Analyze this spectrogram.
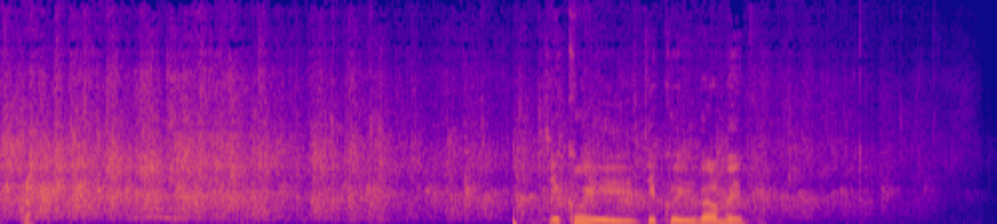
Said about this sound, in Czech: Děkuji za, ehm. ten, za tento upřímný potlesk. Velmi děkuji.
